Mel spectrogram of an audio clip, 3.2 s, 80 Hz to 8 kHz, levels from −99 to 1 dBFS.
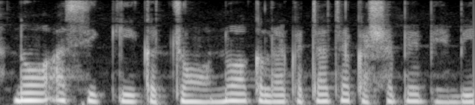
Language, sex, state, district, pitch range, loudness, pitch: Rengma, female, Nagaland, Kohima, 180-200 Hz, -17 LUFS, 190 Hz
